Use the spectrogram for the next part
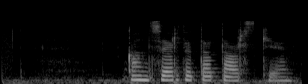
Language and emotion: Russian, neutral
